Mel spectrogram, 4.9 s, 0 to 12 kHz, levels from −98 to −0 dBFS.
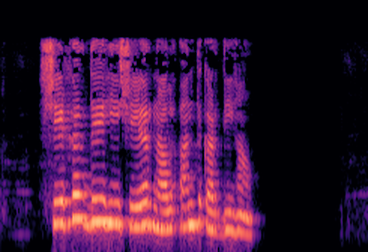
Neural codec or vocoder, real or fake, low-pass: none; real; 7.2 kHz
